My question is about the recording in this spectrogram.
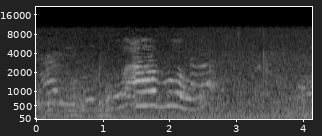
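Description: A single high, wavering cry about a second and a half in, rising and then falling in pitch, over a low background murmur.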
